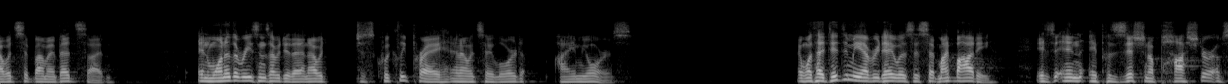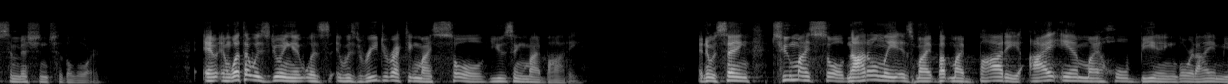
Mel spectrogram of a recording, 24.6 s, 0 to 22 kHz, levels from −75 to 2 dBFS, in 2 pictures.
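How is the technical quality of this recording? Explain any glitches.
Two glitches stand out in this speech, and the whole thing has that call-codec band limit, nothing above 8 kHz, which fits G.722.

From 3.26 to 3.58 s there's a call audio freeze: a brief fading fill, then about 260 ms of silence, likely packets stalling and the jitter buffer running dry.

From 9.38 to 12.97 s a jitter buffer speed-up trims tiny pitch-period chunks, roughly a third of a second total, so speech runs 108% fast at unchanged pitch.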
